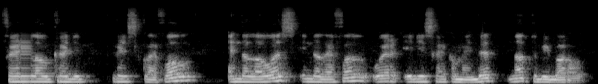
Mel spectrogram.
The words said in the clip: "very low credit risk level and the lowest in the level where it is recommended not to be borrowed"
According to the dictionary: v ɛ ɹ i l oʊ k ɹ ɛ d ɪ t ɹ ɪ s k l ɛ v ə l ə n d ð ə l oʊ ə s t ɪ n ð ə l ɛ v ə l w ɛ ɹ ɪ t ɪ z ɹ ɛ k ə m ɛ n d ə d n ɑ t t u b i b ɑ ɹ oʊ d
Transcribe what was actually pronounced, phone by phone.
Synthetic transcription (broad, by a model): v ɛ ɹ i l oʊ k ɹ ɛ d ɪ t ɹ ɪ s k l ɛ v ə l ə n d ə l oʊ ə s ɪ n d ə l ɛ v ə l w ɛ ɹ ɪ t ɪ s ɹ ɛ k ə m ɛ n d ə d n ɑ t t u b i b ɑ ɹ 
